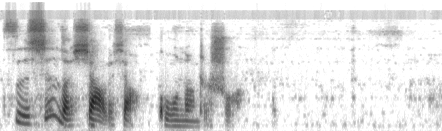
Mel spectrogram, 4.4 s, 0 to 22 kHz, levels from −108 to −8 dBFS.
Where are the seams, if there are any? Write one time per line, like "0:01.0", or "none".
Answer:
0:01.5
